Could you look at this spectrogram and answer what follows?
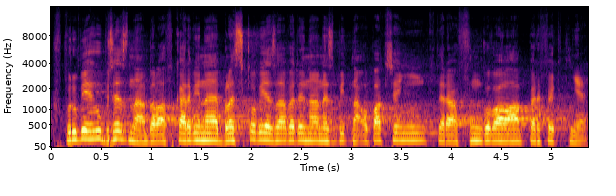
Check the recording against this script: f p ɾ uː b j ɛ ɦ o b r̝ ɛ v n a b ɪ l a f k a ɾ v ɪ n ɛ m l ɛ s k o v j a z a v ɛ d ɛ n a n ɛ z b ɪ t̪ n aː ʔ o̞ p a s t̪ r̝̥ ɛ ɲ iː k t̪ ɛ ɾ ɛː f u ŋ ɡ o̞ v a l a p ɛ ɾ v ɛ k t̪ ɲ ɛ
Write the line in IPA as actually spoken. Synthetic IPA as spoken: f p ɾ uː b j ɛ ɦ u b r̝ ɛ z n a b ɪ l a f k a ɾ v ɪ n ɛ b l ɛ s k o v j ɛ z a v ɛ d ɛ n a n ɛ z b ɪ t̪ n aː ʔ o̞ p a t̪ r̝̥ ɛ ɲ iː k t̪ ɛ ɾ aː f u ŋ ɡ o̞ v a l a p ɛ ɾ f ɛ k t̪ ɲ ɛ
